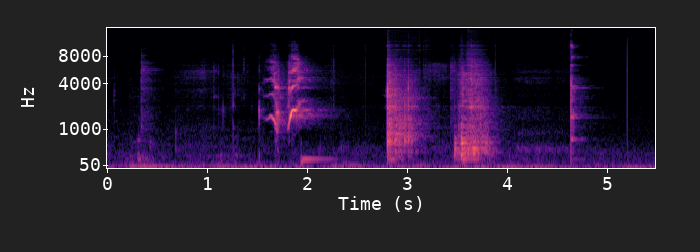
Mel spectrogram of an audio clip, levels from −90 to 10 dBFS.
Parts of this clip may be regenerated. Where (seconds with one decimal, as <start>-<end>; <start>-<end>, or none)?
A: 0.6-3.9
